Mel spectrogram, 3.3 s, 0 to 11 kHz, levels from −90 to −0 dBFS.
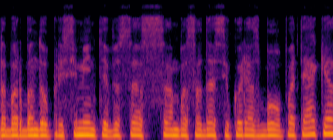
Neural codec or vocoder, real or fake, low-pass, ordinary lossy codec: none; real; 7.2 kHz; Opus, 32 kbps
